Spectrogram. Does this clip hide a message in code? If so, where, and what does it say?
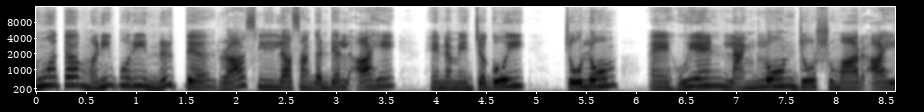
No, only speech in Sindhi.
